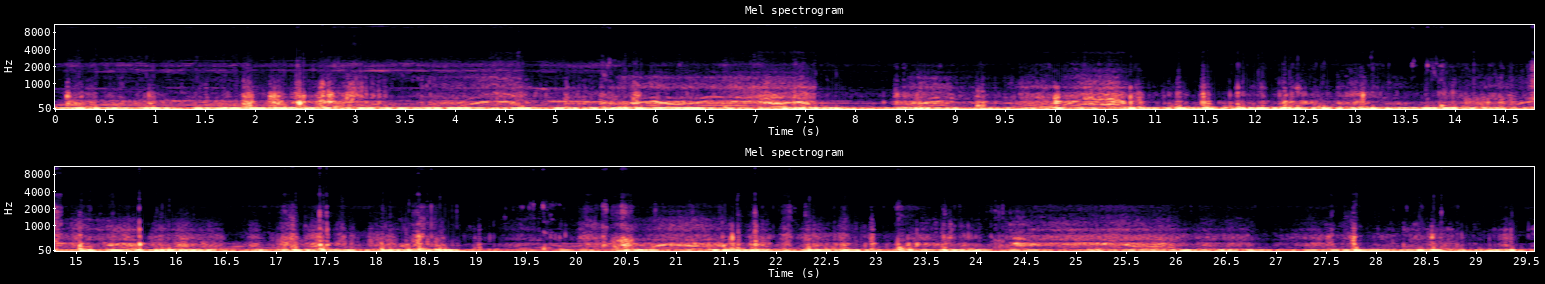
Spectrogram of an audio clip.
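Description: Underwater noise heard through a waterproof camera housing: a steady deep rumble with a wavering low drone over it, easing a little around the middle.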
